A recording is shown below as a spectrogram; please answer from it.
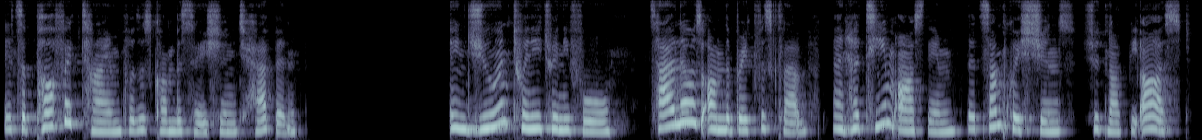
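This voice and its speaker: A woman from South Africa narrating a scripted video essay in a measured, explanatory way. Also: fairly high pitch, expressive, warm tone.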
